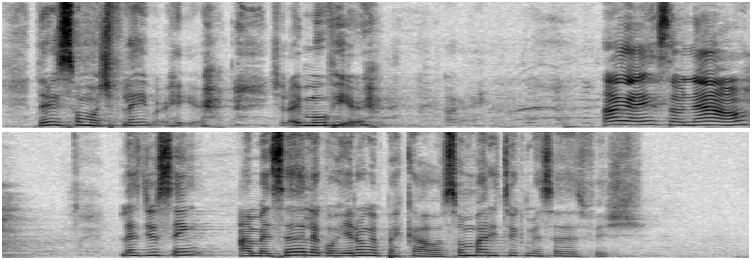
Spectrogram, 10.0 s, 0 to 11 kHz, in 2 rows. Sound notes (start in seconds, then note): 0.0 speaking in Spanish; 5.8 speaks in Spanish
